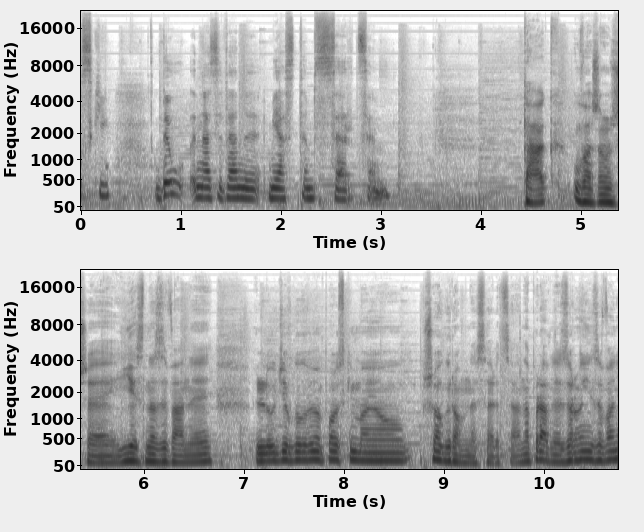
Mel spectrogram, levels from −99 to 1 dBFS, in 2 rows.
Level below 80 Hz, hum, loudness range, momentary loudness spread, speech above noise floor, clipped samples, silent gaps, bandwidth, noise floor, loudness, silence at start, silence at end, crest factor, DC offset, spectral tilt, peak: -52 dBFS; none; 4 LU; 19 LU; 19 dB; under 0.1%; none; over 20 kHz; -44 dBFS; -25 LUFS; 0 s; 0 s; 18 dB; under 0.1%; -6.5 dB/octave; -8 dBFS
